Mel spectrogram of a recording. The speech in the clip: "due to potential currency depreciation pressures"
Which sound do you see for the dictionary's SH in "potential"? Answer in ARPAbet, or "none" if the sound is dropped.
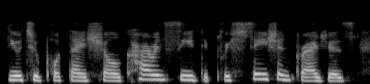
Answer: SH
